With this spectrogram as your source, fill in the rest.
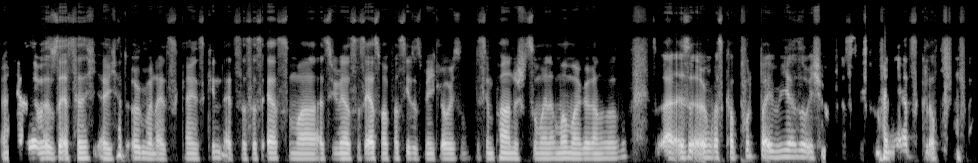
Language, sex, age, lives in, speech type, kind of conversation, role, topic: German, male, 25-29, Germany, conversation, podcast, host, Welche Aktivität hilft dir am besten, abzuschalten?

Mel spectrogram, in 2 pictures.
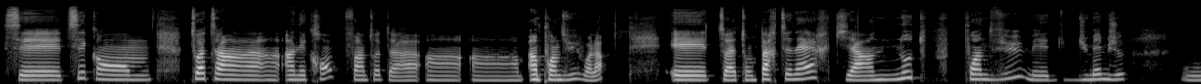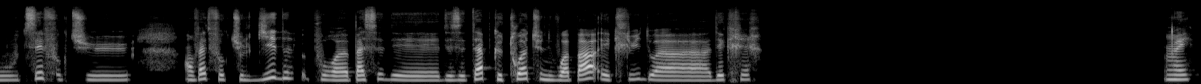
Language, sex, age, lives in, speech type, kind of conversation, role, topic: French, female, 20-24, France, conversation, unstructured, none, Comment les jeux vidéo peuvent-ils aider à apprendre ?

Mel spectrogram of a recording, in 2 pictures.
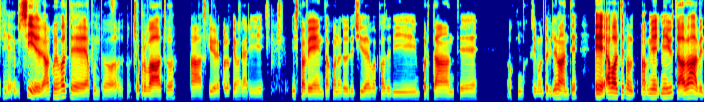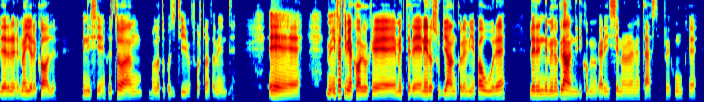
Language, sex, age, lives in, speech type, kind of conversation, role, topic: Italian, male, 18-19, Italy, read, expert-assistant, asker, Come si può imparare a prendere decisioni difficili?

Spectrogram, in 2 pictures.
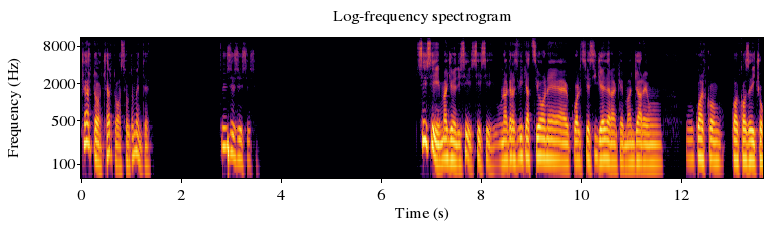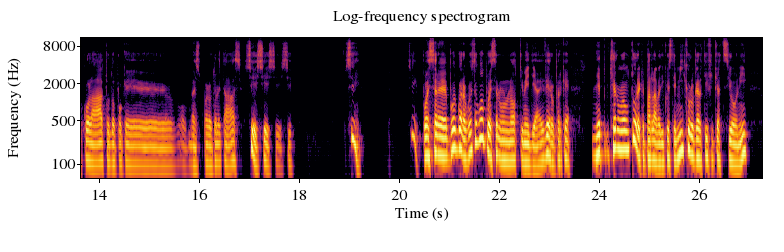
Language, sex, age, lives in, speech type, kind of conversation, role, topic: Italian, male, 50-54, Italy, conversation, advice, user, Come posso smettere di procrastinare cronicamente sui compiti chiave per raggiungere il mio obiettivo?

